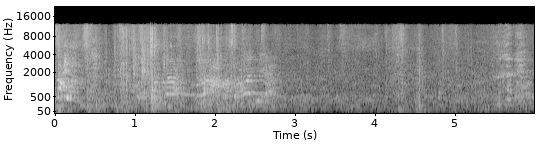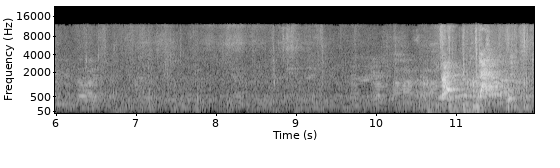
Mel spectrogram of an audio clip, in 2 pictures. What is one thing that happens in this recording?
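Gloved punches thud against a boxer's body.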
